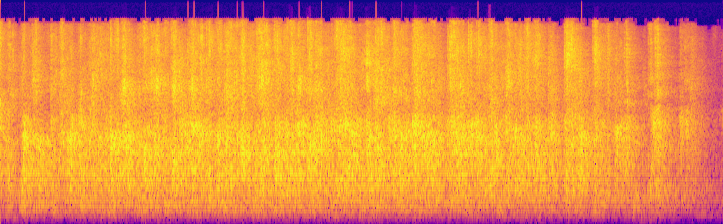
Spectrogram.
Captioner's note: applause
